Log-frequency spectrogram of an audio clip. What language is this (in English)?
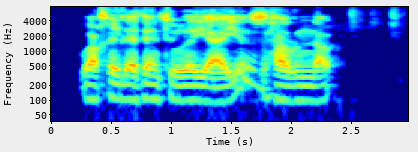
Kabyle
